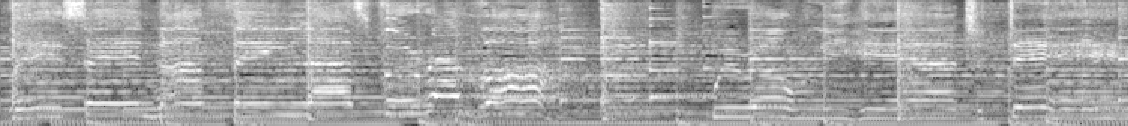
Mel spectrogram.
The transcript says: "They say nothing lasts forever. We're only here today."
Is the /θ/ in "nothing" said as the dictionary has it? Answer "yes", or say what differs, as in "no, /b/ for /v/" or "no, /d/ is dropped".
yes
